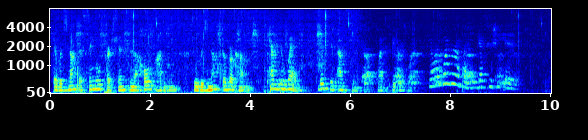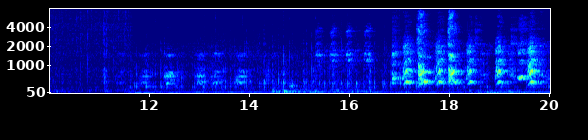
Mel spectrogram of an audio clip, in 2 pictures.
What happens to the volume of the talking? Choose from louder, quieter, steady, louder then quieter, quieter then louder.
quieter.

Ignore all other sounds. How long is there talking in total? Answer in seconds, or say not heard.
9 s.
